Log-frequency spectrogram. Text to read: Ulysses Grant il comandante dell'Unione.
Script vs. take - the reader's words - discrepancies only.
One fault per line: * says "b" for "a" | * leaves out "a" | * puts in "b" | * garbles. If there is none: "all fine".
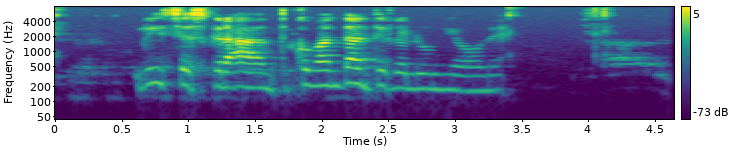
all fine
